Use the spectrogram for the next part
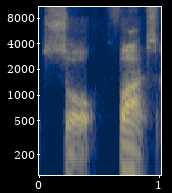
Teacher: la mayor fuerza de voz se encuentra en fas es la última sílaba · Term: palabra aguda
